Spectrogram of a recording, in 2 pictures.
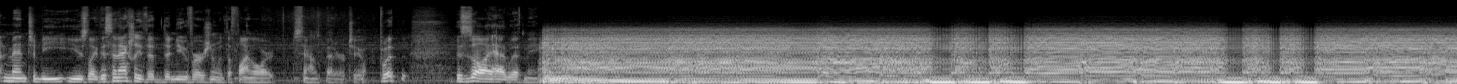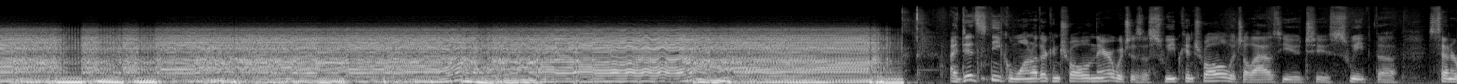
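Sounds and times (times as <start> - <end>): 
speech: 0.0 - 6.2, 24.1 - 29.1
electric guitar played through a heavy fuzz distortion pedal: 5.4 - 23.7.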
